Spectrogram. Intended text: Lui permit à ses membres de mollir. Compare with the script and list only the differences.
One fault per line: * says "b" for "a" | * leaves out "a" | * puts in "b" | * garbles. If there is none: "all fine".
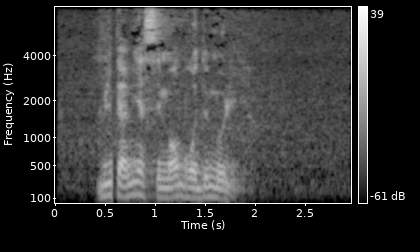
all fine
